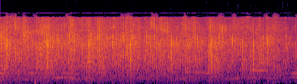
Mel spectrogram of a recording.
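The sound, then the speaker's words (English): An audience claps their hands in praise to the Lord, a steady, dense wash of applause that stays loud and even for several seconds, with many overlapping hand claps and no voices standing out. “Oh, come on, let's clap our hands and give praise to the Lord.”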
